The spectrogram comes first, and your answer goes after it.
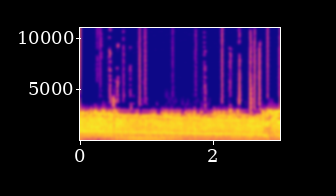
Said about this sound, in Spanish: Están abriendo una puerta por medio de electricidad. De seguro es una entrada secreta hasta el refugio.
